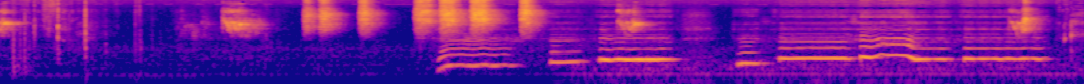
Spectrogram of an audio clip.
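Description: A woman hums a slow tune in long held notes, starting about four seconds in, some notes sliding up or down. Before that come a few light clicks and soft rustles from tarot cards being handled.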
